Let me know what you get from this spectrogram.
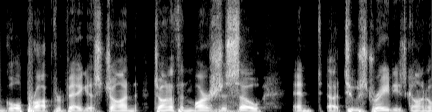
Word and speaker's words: Marchessault: John Masserol, as Don Cherry once called him. Yeah. We always love the old Don Cherry name pronunciation mistakes. And yeah, that was one of the classic ones.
